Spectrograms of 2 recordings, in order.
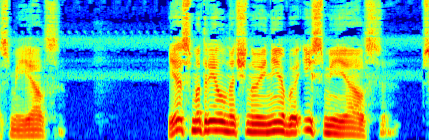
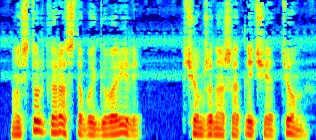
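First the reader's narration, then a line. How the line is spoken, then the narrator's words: Quiet. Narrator (Russian): тихо сказала Светлана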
